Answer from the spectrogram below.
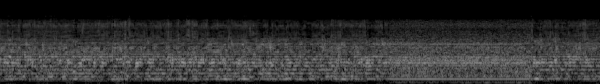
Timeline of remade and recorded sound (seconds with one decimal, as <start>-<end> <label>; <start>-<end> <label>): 0.0-3.9 remade; 3.9-5.3 recorded; 5.3-6.0 remade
